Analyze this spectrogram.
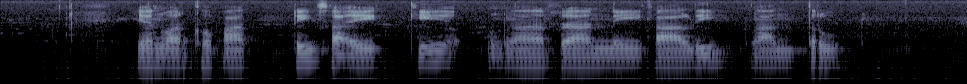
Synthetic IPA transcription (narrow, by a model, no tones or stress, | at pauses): janwarɡ̥ɔ̤paʈisaikiŋaɾanikaliŋant̪ɾu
